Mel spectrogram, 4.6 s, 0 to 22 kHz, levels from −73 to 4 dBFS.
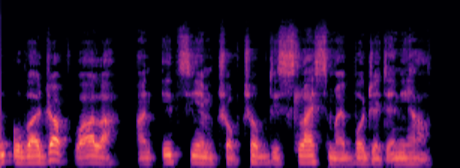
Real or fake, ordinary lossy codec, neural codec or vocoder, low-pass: real; none; none; 14.4 kHz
